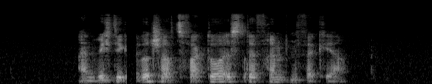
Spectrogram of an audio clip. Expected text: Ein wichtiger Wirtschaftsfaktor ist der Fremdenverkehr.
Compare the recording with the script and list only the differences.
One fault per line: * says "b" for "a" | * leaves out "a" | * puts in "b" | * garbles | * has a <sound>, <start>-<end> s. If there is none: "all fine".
* has a dropout, 1.3-1.4 s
